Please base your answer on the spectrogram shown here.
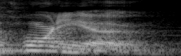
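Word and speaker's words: Horney Ewe: N E Y E W E, but it's pronounced the Horno.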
